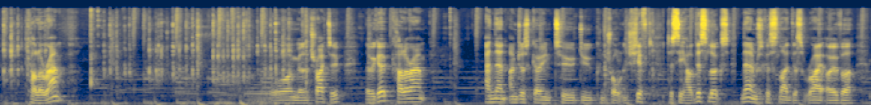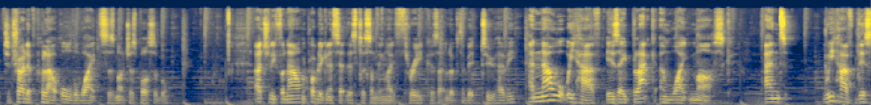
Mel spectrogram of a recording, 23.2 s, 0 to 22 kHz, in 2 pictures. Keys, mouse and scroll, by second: 1.4 shift+a, 4.3 BackSpace, 5.5-6.0 drag, 8.4 ctrl+click, 8.9 middle click, 9.8-12.1 drag, 14.4 middle click, 15.9 click, 17.3-18.3 middle drag, 19.0 middle click, 22.8 ctrl+click.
